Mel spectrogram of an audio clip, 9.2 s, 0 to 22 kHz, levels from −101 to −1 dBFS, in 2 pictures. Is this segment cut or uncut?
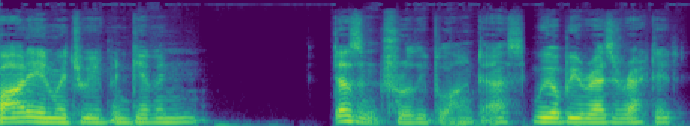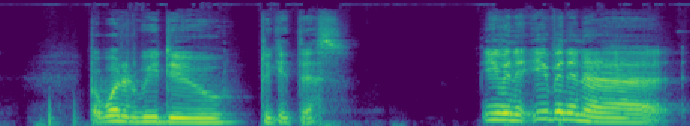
cut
